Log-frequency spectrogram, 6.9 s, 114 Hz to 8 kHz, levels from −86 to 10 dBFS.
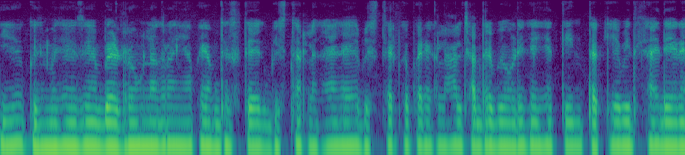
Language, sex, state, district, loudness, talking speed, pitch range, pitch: Hindi, male, Chhattisgarh, Kabirdham, -19 LUFS, 325 wpm, 135-140 Hz, 140 Hz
